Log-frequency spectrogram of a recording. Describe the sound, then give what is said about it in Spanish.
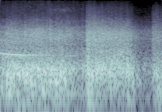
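Gunfire rattles as bullets pierce the wooden walls of a shelter, a loud, dense roar of bursts that runs almost unbroken with a couple of brief dips. “Los tres quedan boca abajo mientras las balas zumban a su alrededor, perforando las paredes de madera del refugio.”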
